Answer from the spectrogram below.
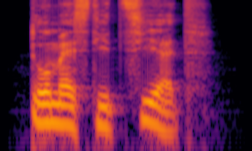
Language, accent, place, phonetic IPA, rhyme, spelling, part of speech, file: German, Germany, Berlin, [domɛstiˈt͡siːɐ̯t], -iːɐ̯t, domestiziert, verb, De-domestiziert.ogg
- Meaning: 1. past participle of domestizieren 2. inflection of domestizieren: third-person singular present 3. inflection of domestizieren: second-person plural present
